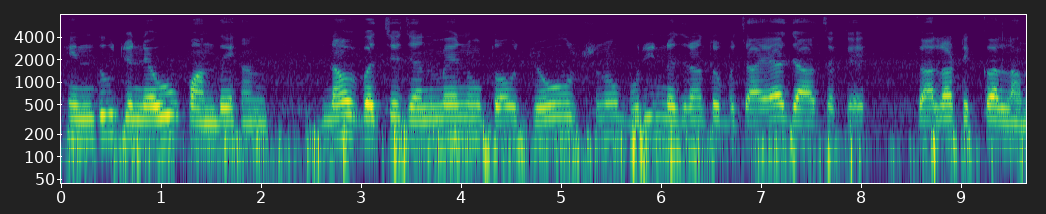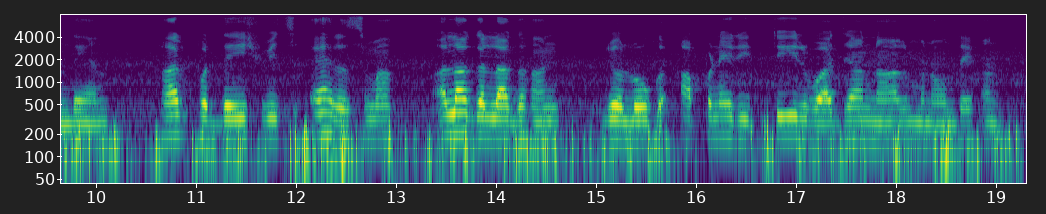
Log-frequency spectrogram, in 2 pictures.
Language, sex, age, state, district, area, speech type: Punjabi, female, 60+, Punjab, Mohali, urban, spontaneous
